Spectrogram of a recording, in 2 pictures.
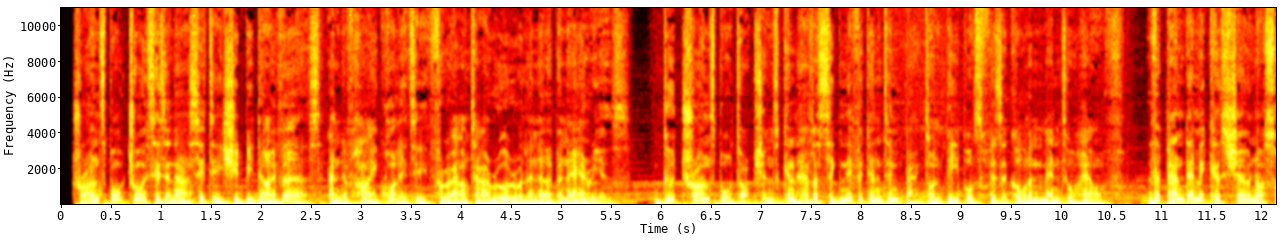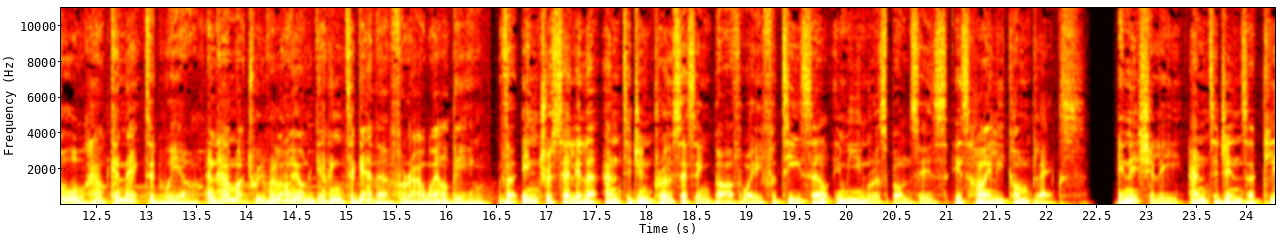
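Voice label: English UK, Corporate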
